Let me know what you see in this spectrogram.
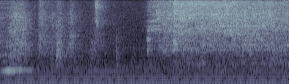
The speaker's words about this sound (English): Hear the water? Yeah, that's water.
